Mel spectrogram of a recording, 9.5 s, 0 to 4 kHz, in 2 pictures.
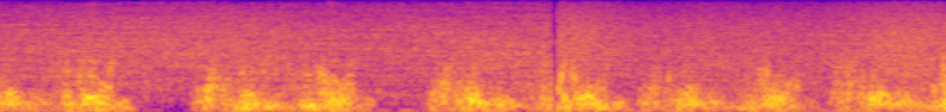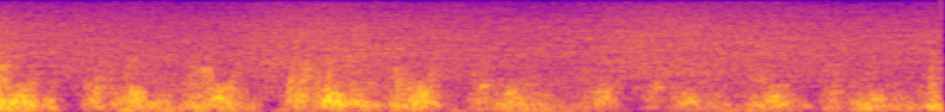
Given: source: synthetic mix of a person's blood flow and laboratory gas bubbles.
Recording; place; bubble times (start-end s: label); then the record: Doppler ultrasound of blood flow; precordium
no bubbles
From the record:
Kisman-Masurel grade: 000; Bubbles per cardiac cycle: 0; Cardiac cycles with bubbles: 0%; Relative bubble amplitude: no bubbles discernible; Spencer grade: 0 (complete lack of bubble signals)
